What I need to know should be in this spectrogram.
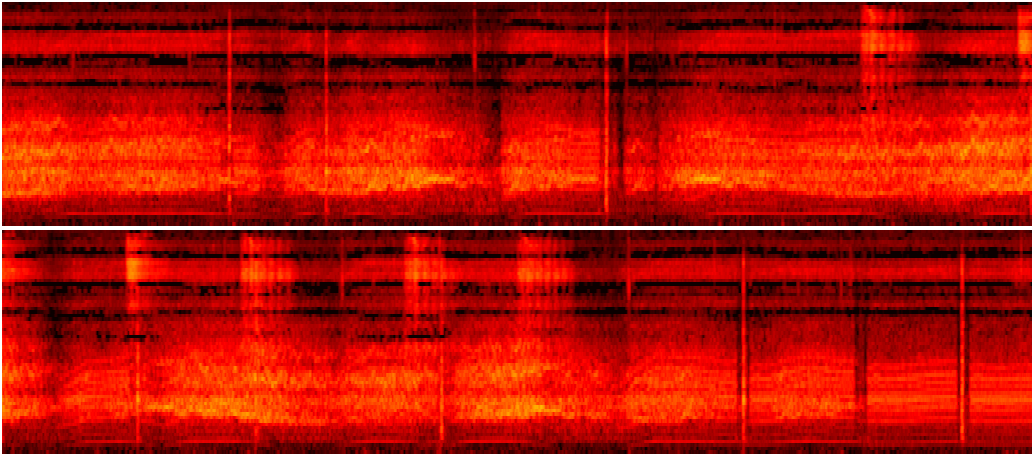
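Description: A car engine revs and whines, rising and falling in pitch.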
